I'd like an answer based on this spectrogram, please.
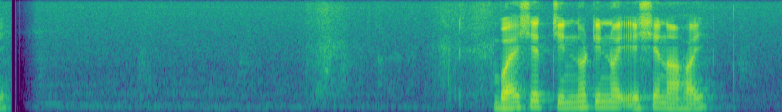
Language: Bangla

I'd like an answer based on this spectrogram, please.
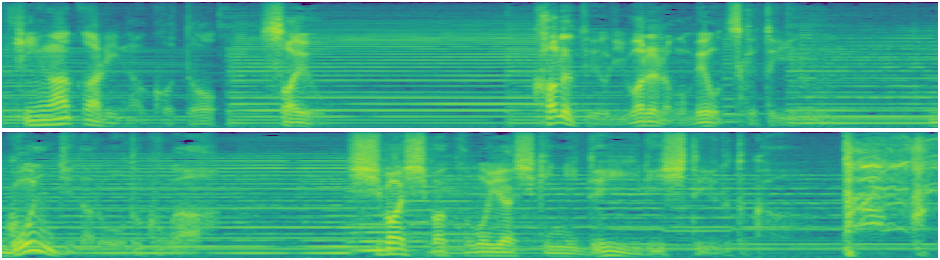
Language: Japanese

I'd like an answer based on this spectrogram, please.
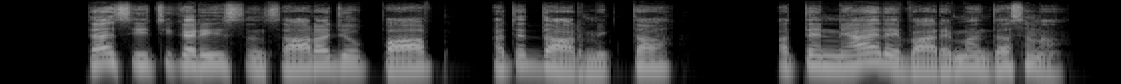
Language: Gaddi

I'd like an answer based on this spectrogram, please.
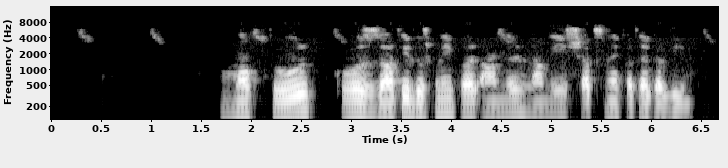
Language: Urdu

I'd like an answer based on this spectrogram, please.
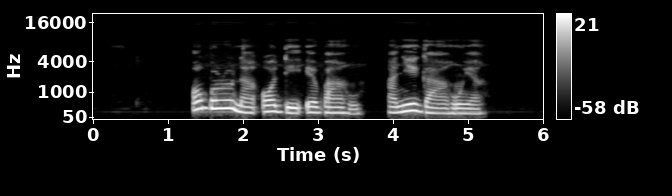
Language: Igbo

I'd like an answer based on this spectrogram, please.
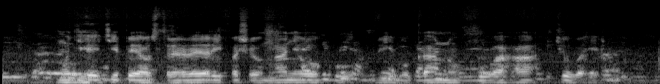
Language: Kinyarwanda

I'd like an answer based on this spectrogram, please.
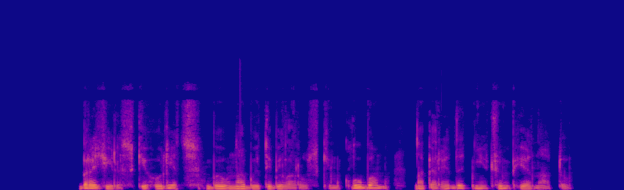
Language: Belarusian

